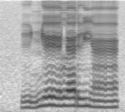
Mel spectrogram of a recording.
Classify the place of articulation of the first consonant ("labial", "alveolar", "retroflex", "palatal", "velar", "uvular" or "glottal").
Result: palatal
